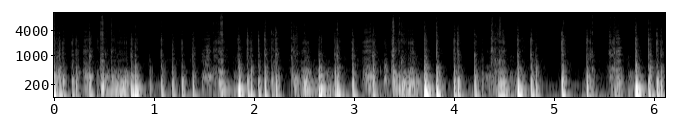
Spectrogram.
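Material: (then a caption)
Latex. Long red nails tap and scratch a large, hollow, inflated clear latex balloon with red confetti at the bottom. A rapid, uneven series of dull, low thumps comes with soft rubbery scraping, each tap dying away almost instantly.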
